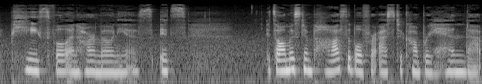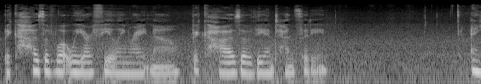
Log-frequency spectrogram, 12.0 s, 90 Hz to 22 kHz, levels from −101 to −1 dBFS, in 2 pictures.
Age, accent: 30-49, American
